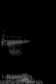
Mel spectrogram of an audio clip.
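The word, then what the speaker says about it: Cay: Cruise Line called Castaway key but it's spelled k c a y but it's pronounced key so it's something like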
